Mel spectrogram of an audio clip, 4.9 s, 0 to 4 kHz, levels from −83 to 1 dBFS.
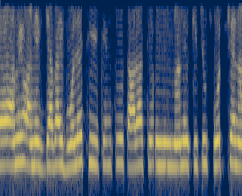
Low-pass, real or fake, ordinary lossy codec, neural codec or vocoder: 3.6 kHz; fake; none; codec, 24 kHz, 6 kbps, HILCodec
